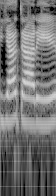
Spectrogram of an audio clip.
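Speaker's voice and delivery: mock seductive, put-on sexy voice. Retelling how a wife calls her husband daddy: imitating a sexy voice. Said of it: "saying it, like, sexy".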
